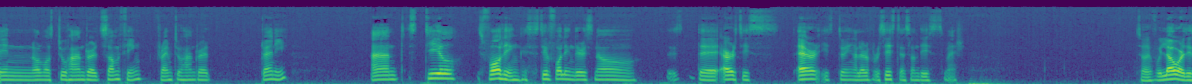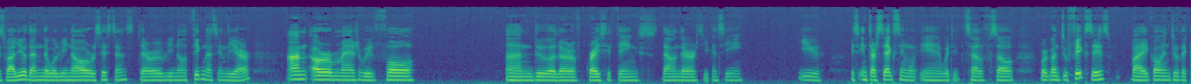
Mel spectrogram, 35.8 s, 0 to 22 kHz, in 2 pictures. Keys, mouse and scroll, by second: 1.5 middle click, 8.5 middle click, 27.2-27.8 scroll up 1, 28.3 middle click.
